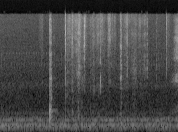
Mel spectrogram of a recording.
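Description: Tarot cards being shuffled by hand, a soft continuous riffling and patter with a few sharper flicks, close and quiet over a low steady hum.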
